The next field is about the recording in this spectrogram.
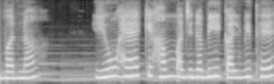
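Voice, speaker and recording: Over music in the background, a woman speaks at a high pitch with monotone, flat intonation. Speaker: voice-over artist. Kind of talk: poetry reading. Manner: emotional, soulful.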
